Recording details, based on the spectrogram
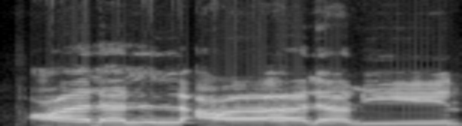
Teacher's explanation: عین کو ایک الف کی مقدار کھینچ کر پڑھیں گے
